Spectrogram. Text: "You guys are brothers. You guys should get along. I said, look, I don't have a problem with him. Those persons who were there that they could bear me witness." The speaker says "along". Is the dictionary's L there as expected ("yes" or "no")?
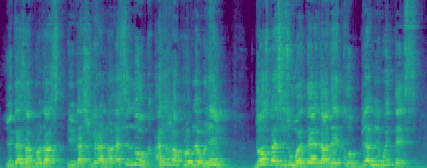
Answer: no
